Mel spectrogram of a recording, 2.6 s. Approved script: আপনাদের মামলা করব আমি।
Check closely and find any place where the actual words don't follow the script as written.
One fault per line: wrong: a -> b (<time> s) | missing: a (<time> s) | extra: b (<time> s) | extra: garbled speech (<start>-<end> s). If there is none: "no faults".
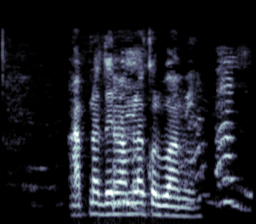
no faults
